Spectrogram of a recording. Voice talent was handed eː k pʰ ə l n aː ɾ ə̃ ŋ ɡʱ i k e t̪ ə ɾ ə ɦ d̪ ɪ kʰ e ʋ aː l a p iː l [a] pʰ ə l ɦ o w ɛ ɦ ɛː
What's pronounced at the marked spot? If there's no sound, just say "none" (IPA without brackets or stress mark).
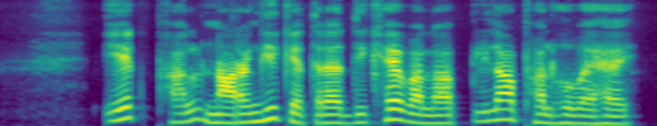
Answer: a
